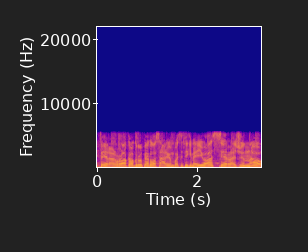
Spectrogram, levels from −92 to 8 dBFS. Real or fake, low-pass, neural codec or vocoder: real; 5.4 kHz; none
